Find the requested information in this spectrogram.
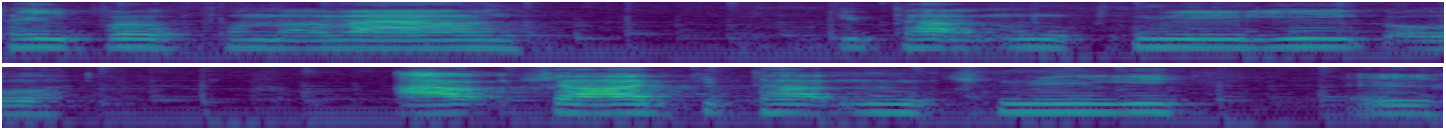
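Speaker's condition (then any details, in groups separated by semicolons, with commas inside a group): Cerebral palsy; mostly right side affected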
